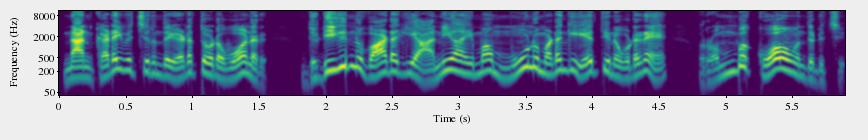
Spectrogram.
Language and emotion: Tamil, angry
